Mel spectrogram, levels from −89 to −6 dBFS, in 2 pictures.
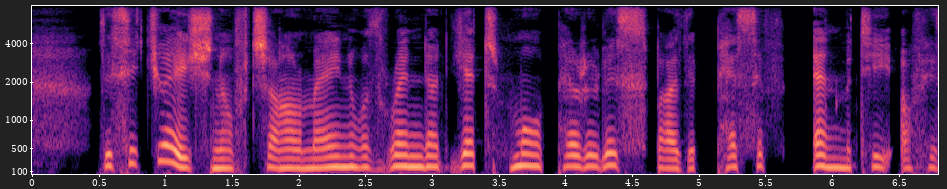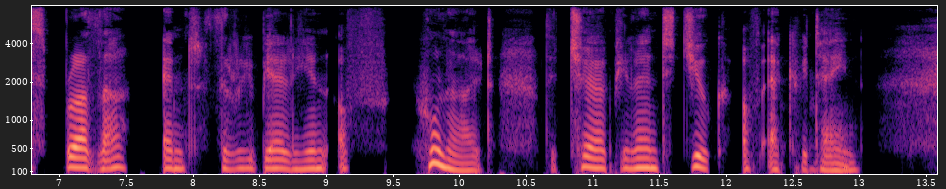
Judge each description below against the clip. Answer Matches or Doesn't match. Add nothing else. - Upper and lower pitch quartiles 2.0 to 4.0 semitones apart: Matches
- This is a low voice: Doesn't match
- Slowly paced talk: Matches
